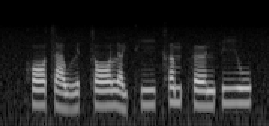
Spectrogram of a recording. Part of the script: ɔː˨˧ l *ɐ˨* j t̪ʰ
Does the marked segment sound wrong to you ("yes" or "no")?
yes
